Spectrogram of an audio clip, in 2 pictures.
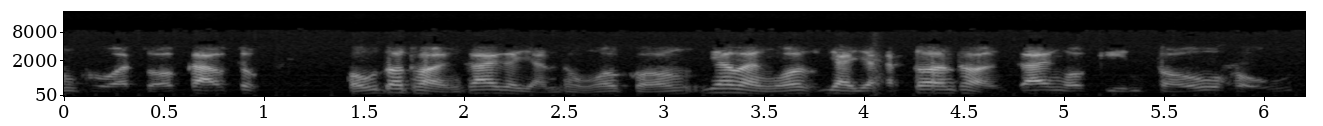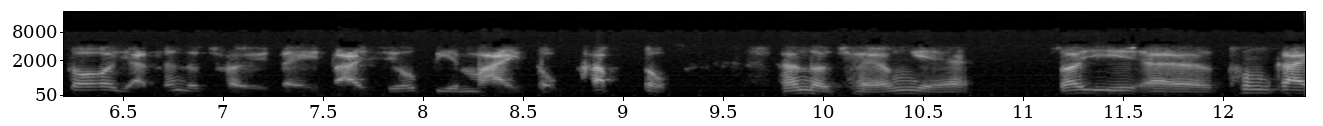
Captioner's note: speaking foreign lan guage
